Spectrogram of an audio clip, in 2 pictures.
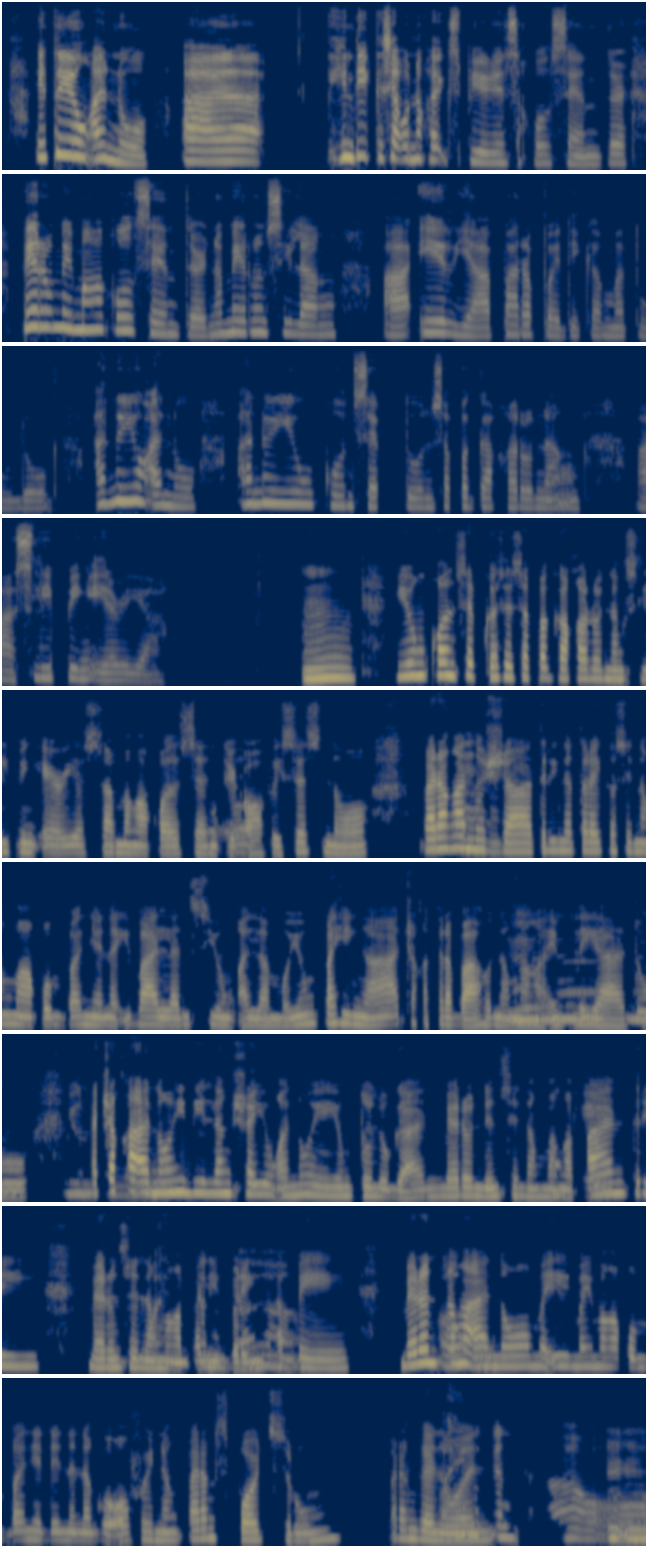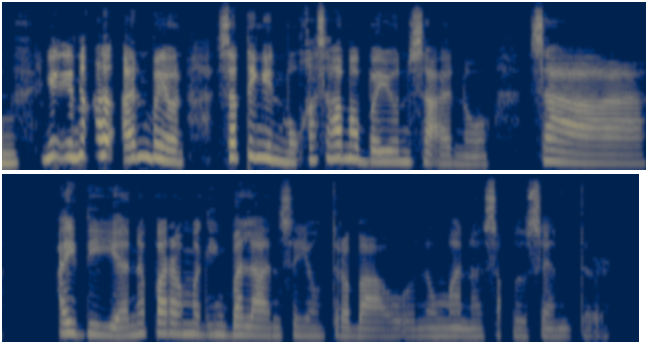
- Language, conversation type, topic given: Filipino, podcast, Ano ang ginagawa mo para mapanatiling balanse ang trabaho at pahinga?
- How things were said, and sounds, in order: other background noise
